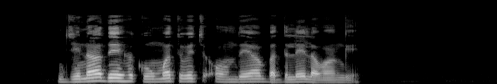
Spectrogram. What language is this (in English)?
Punjabi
